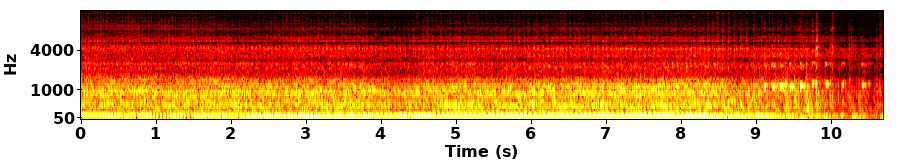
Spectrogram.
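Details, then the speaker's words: Riding mower with hood removed, engine visibly moving at idle, before repair; rough, heavy thumping idle with a shaky rattle on each beat, engine vibration from loose mounting bolts. "did you guys see it move did you hear that it doesn't sound good"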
